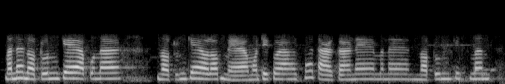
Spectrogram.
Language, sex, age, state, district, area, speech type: Assamese, female, 30-45, Assam, Dibrugarh, urban, conversation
